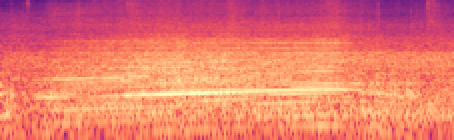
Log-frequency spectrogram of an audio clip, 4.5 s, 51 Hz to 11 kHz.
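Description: A Maserati's naturally aspirated 4.7-litre V8 revs loud and close, its tone rising and holding steady for several seconds before easing off, with no talking over it.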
